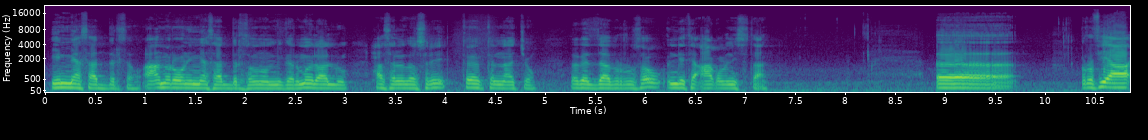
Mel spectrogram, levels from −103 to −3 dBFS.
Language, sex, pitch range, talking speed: Amharic, male, 130-150 Hz, 75 wpm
